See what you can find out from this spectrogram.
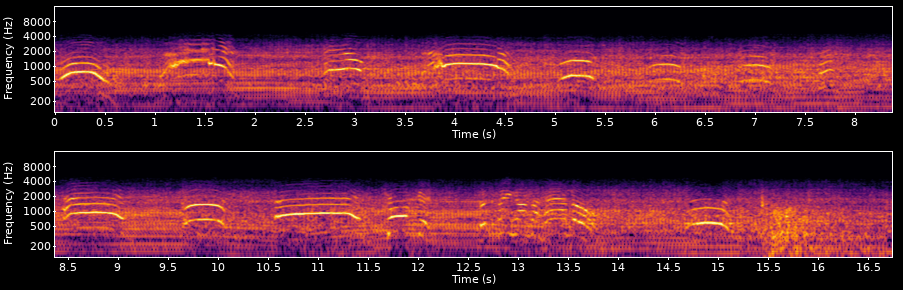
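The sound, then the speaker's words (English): A runaway motor roars on continuously and unchecked at a loud, steady level, with raised voices shouting over it throughout. “Why didn't you choke the motor? Choke it? If I could have reached it, I'd have broke every bone in this body.”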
